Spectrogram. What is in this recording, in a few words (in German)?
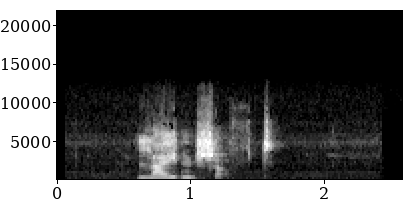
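"Leidenschaft", German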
